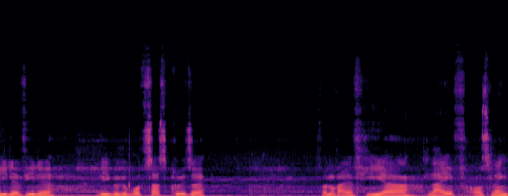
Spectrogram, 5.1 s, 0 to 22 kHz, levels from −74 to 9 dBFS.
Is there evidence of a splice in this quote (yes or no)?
no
